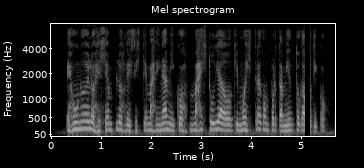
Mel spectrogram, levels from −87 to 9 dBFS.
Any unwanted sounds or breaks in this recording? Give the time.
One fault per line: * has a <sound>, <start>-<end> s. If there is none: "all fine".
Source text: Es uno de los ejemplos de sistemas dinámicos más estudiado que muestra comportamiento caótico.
* has a dropout, 5.1-5.2 s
